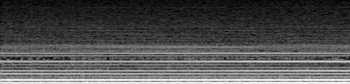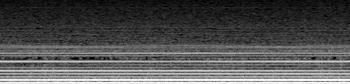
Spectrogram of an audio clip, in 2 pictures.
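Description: Steady electrical mains hum with a stack of overtones and a faint hiss under it, unchanging throughout: the sound of a blank stretch of videotape.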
